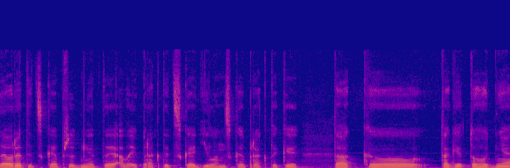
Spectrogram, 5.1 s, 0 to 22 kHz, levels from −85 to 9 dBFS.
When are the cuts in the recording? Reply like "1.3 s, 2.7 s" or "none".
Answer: 3.3 s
